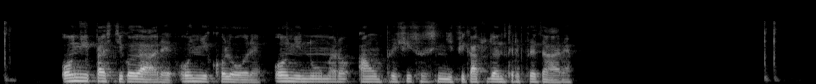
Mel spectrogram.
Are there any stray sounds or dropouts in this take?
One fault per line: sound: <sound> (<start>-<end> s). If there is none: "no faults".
no faults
